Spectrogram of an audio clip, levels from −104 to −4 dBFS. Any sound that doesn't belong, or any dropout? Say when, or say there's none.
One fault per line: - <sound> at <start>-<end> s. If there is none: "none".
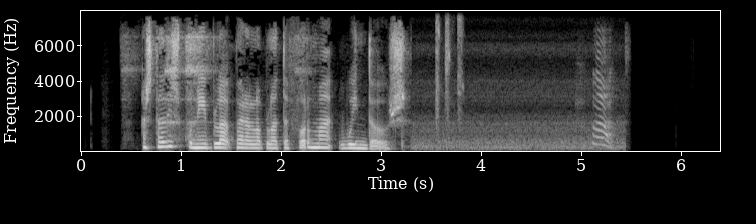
- chirp at 3.6-3.9 s
- laugh at 4.9-5.4 s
